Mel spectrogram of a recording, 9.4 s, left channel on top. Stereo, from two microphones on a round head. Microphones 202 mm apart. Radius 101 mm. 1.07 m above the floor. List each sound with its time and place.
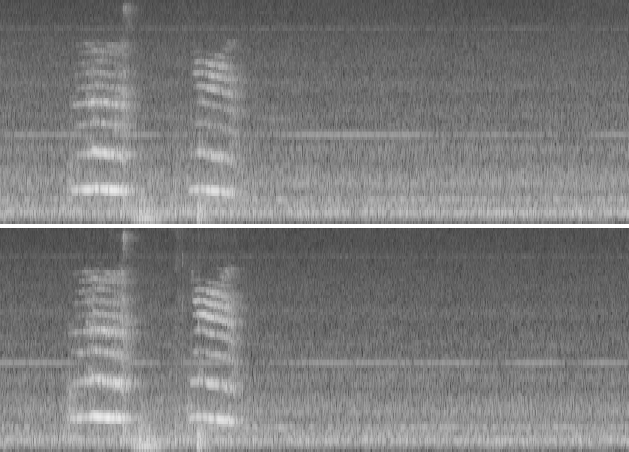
0.9 s a cat meowing: 30° right (ahead or behind), 3.5 m; by 3.9 s 40° right (ahead or behind), 2.0 m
